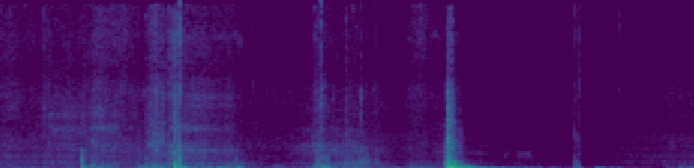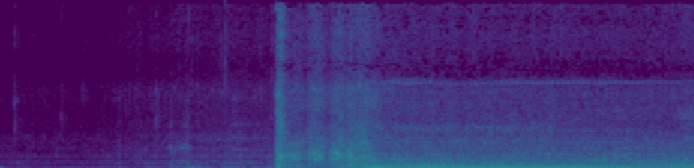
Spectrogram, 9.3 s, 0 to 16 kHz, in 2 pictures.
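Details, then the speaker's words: 2015 VW Passat TDI diesel, first startup just after the Rawtek cold air intake install with the engine cover back on: it catches at once and settles into a steady, even diesel idle, no different from before; normal startup and idle. "Okay, no difference from idle. That's okay with me. Fine with that."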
